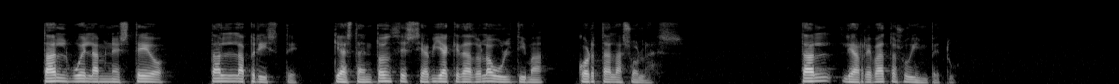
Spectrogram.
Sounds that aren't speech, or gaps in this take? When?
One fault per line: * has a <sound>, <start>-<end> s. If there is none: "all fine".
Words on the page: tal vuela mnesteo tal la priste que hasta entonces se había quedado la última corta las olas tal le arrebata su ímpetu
all fine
